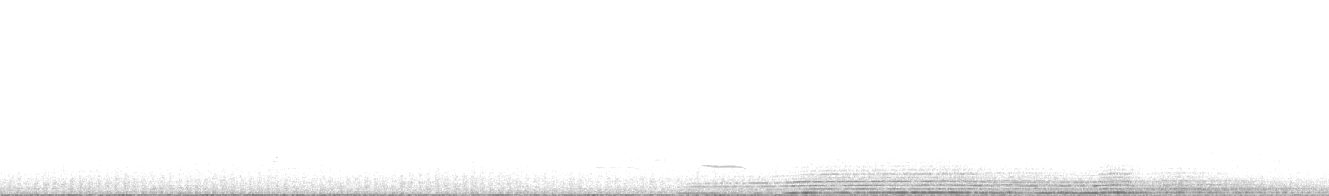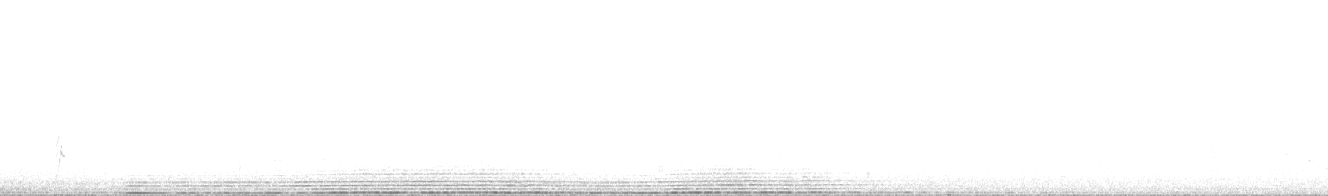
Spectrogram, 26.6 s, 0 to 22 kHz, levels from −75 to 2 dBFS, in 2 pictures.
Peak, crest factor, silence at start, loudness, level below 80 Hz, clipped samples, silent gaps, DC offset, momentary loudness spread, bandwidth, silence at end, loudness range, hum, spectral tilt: -26 dBFS; 16 dB; 0 s; -44 LUFS; -54 dBFS; under 0.1%; none; under 0.1%; 14 LU; 13.5 kHz; 0 s; 10 LU; none; -7 dB/octave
